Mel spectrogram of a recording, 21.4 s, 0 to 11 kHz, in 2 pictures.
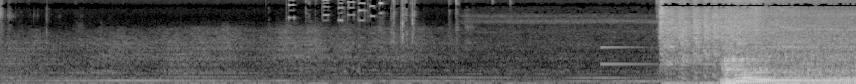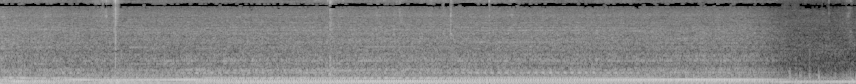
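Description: Toyota 4Runner's 4.0-litre V6 starting: quiet at first, then about eight seconds in the starter cranks briefly and the engine catches, running on at a steady idle.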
